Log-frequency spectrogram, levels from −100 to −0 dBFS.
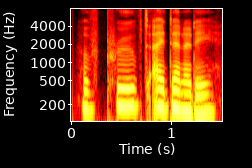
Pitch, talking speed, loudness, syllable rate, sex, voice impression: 165 Hz, 120 wpm, -18 LUFS, 5.6 syllables/s, female, feminine, adult-like, relaxed, slightly dark, soft, fluent, slightly raspy, intellectual, calm, friendly, reassuring, slightly kind, modest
